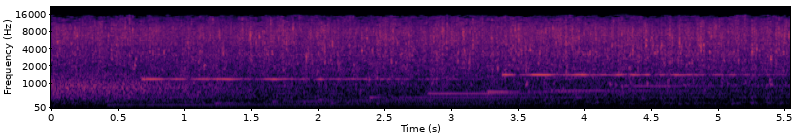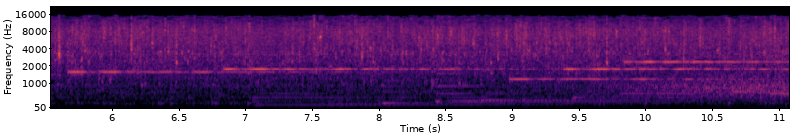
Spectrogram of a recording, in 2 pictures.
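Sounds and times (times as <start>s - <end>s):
slow calm instrumental music: 0.0s - 11.0s
water trickling: 0.0s - 11.0s.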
